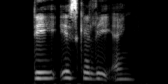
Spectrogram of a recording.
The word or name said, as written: deeskalering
